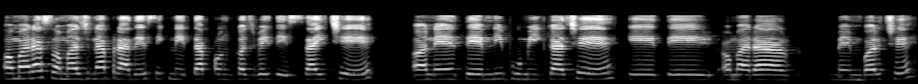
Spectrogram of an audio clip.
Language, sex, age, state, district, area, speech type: Gujarati, female, 45-60, Gujarat, Kheda, rural, spontaneous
